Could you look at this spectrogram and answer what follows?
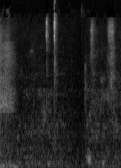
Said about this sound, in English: And she keeps hitting the button and typing and hitting the button.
